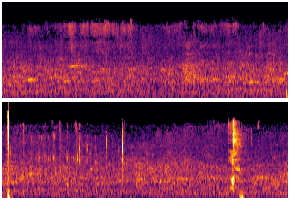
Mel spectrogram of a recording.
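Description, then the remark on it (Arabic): A single sharp sneeze bursts out during a lesson, over low background murmur, followed a few seconds later by a couple of quieter short sounds. “يرحمك الله.”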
